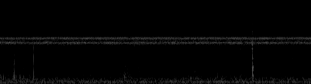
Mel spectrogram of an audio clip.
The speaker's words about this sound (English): In the same way that you're hearing the sound of the crickets right now, but you don't have to get involved in the sound of the crickets. They're there. You're not trying to blot them out. But they're not the object of your attention.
